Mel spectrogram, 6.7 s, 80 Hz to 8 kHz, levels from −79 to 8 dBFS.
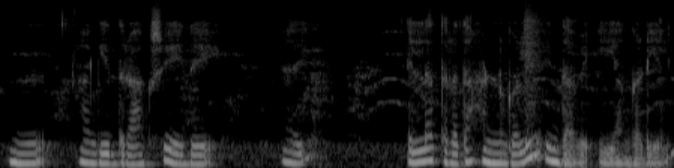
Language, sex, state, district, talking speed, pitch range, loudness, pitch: Kannada, female, Karnataka, Chamarajanagar, 90 wpm, 165-200 Hz, -38 LUFS, 175 Hz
